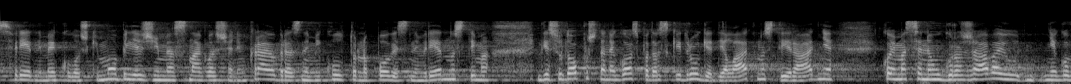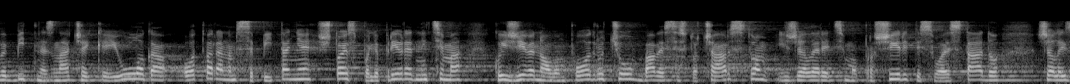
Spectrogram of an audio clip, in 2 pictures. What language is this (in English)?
Croatian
